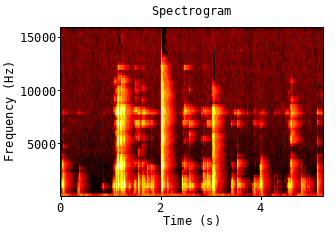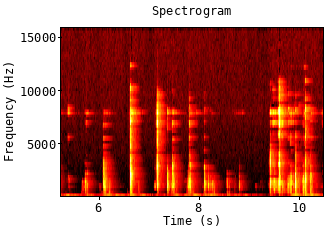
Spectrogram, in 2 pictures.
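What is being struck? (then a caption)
Small plastic candle-light bulb tapped with fingernails. Long nails tap and scratch a small orange plastic flame bulb on top of the plastic candle tube of a 1980s window light. The result is a quick run of light, dry plastic clicks over a steady low hum.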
